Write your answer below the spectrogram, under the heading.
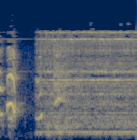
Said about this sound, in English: You, farmer, go answer the phone.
